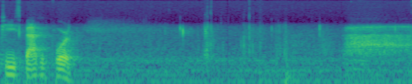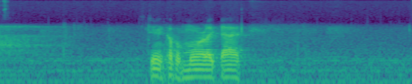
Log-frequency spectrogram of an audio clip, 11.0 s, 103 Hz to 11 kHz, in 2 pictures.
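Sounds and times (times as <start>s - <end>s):
speech: 0.0s - 1.1s, 7.5s - 8.9s
slow deep breathing in a calming exercise: 4.6s - 6.6s.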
